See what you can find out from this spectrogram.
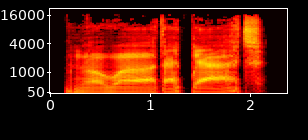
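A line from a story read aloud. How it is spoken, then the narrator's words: Grumbling. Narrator (Russian): проворчал ГМ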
